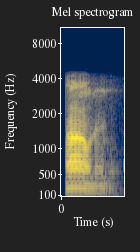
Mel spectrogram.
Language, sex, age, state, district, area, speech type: Telugu, male, 45-60, Andhra Pradesh, N T Rama Rao, urban, conversation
